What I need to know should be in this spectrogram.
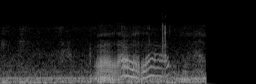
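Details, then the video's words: A cat making a funny noise: a single wavering, warbling cry that bends up and down for under a second, over low hum, then abruptly cut off. "Funny Sounds Cats Make"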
